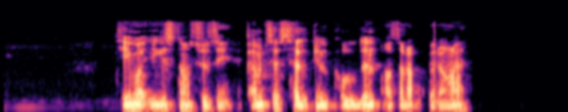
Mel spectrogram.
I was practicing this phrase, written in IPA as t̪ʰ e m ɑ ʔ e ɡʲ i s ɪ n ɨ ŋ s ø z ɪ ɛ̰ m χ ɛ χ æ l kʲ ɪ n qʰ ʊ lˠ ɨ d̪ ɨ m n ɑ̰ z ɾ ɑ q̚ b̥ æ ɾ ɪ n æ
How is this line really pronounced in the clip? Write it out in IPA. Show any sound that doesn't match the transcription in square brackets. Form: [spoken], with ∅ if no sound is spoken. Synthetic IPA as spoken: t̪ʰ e m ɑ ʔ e ɡʲ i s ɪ n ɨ ŋ s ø z ɪ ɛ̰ m [s] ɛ [s] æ l kʲ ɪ n [pʰ] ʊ lˠ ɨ d̪ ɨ [∅] n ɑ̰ z ɾ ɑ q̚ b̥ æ ɾ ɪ [ŋ] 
